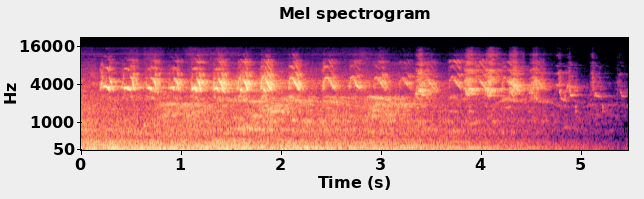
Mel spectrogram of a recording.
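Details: Parrots heard in monsoon rain: a rapid run of harsh, high chattering squawks, fading gradually over several seconds, with steady rain noise underneath.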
